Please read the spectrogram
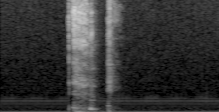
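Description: A woman coughing into a handheld microphone: one cough about two-thirds of a second in, then a shorter second one. She has a cold and a sore throat.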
